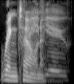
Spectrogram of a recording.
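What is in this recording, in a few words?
Woman Says Ringtone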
